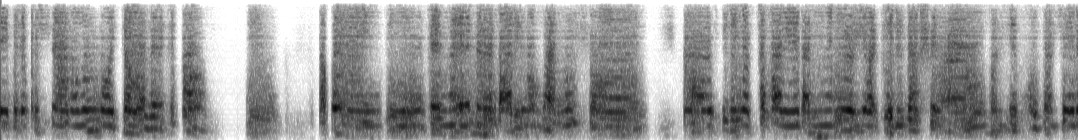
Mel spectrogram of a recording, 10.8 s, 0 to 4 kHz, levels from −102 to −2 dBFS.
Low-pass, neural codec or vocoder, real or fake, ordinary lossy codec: 3.6 kHz; codec, 44.1 kHz, 0.9 kbps, DAC; fake; none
